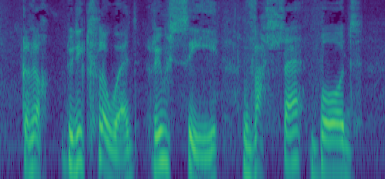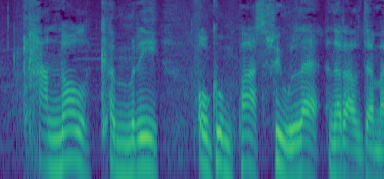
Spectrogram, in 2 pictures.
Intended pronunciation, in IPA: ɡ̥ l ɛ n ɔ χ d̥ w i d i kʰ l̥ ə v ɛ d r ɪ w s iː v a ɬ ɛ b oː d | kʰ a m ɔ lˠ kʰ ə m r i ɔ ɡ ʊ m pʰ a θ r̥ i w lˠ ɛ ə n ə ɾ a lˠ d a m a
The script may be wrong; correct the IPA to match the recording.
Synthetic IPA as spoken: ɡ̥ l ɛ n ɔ χ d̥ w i d i kʰ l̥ ə w ɛ d r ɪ w s iː v a ɬ ɛ b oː d | kʰ a n ɔ lˠ kʰ ə m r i ɔ ɡ ʊ m pʰ a s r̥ ɪ w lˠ ɛ ə n ə ɾ a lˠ d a m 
